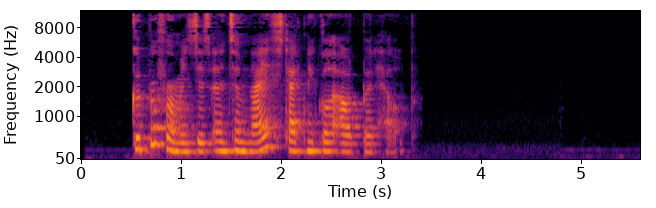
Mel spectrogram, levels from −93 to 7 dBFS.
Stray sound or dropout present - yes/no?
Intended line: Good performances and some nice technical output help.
no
